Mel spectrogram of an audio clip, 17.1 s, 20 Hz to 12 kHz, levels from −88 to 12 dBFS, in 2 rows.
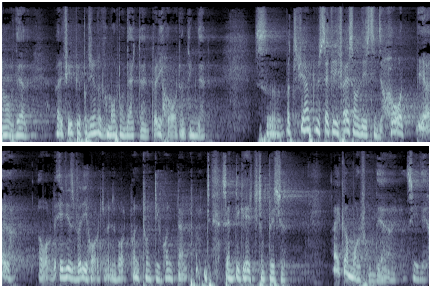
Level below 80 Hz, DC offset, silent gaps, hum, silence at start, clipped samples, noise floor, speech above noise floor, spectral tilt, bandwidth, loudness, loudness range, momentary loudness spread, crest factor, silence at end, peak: -26 dBFS; under 0.1%; none; none; 0 s; under 0.1%; -36 dBFS; 23 dB; -5 dB/octave; 11 kHz; -13 LUFS; 4 LU; 17 LU; 14 dB; 0 s; 0 dBFS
